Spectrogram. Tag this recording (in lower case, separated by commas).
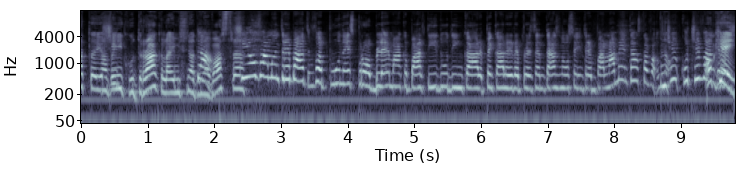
speech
